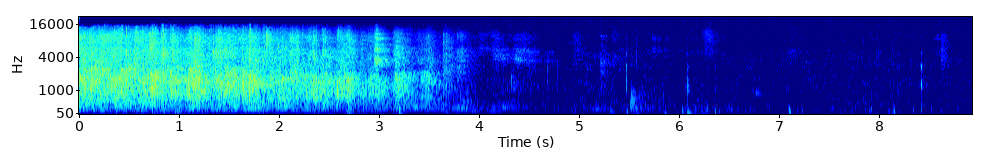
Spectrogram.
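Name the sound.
audience applause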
